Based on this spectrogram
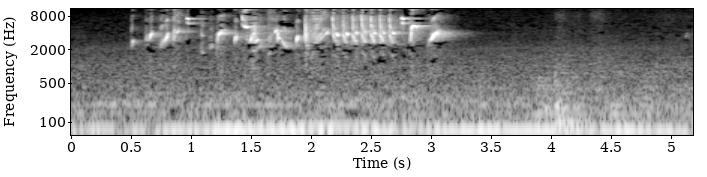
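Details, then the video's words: Short goldfinch phrase of quick chirps building to a rapid metallic trill, ending after about three seconds, followed by quiet with a low background hum. "Très beau Chant"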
